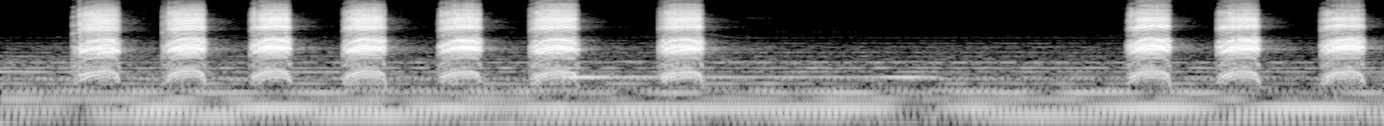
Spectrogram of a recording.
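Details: Common Raven (Corvus corax) in Canada gives harsh, raspy caws: six in quick succession about every half second, a pause, then three more. A low steady hum runs underneath.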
